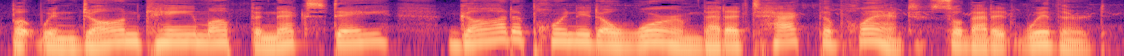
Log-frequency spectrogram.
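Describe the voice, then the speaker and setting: Lively, higher-pitched male scripture narrator. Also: normal speed.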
